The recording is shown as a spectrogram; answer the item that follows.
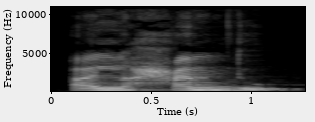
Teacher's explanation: ہا کو حلق سے ادا کریں گے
